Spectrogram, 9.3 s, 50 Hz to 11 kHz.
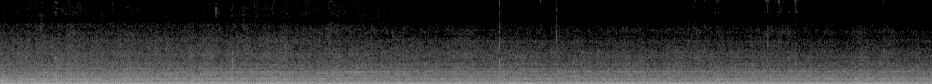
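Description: Indesit W401 WF front-loading washing machine running, its motor turning the drum with a wet load of laundry: a steady hum with low tones.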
